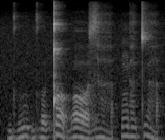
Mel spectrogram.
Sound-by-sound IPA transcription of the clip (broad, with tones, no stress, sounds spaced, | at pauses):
ɡʱ uː˩˧˩ ɡʱ o˧˩˧ ŋ͡ǃ ɔ˥˩ b ɔː˥˩ z a̤˥˩ | ŋ a̤˦ tʷ a̤˥˩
